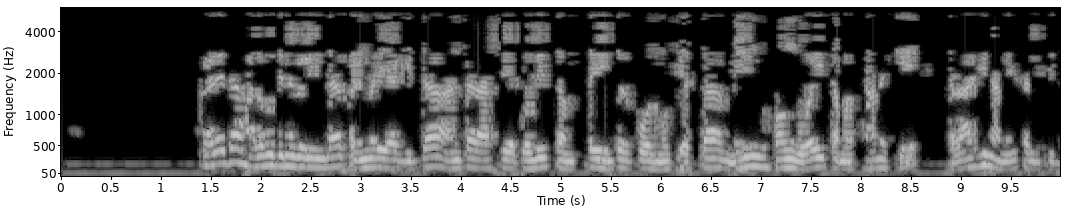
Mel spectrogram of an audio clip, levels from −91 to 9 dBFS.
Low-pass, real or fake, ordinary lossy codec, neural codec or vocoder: 5.4 kHz; real; none; none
